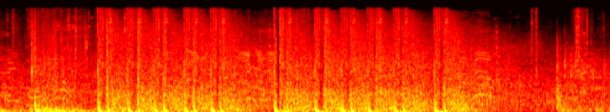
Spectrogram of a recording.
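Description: Gunfire cracks in quick bursts close by.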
